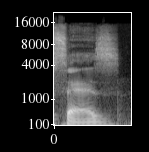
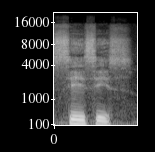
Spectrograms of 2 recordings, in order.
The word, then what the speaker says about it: says: So my pastor says, Kojo says, okay, not Kojo says. So he says. Okay. It's very simple. Okay. He says. So it's say says. Yes. Says. Not say says.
